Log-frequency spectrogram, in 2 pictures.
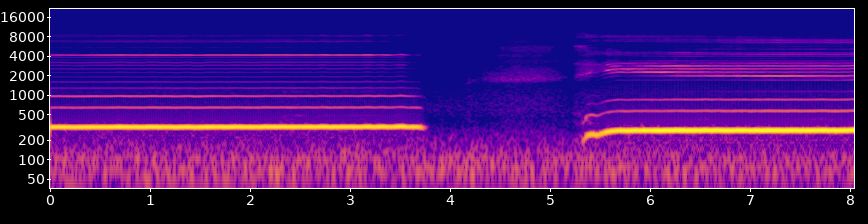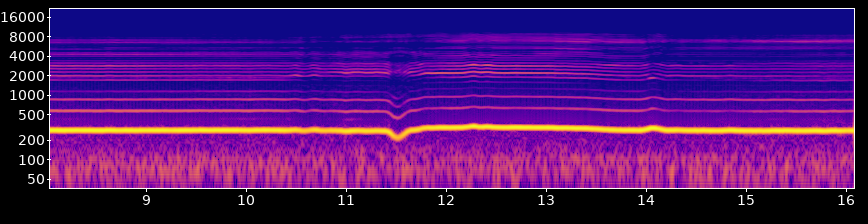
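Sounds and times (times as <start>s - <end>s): woman humming a steady note: 0.0s - 3.8s, 5.2s - 16.0s
in-breath: 4.1s - 5.3s.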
